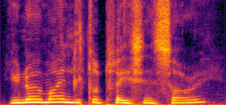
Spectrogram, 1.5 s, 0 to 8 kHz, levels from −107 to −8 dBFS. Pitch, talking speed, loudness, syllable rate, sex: 200 Hz, 280 wpm, -16 LUFS, 7.3 syllables/s, male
